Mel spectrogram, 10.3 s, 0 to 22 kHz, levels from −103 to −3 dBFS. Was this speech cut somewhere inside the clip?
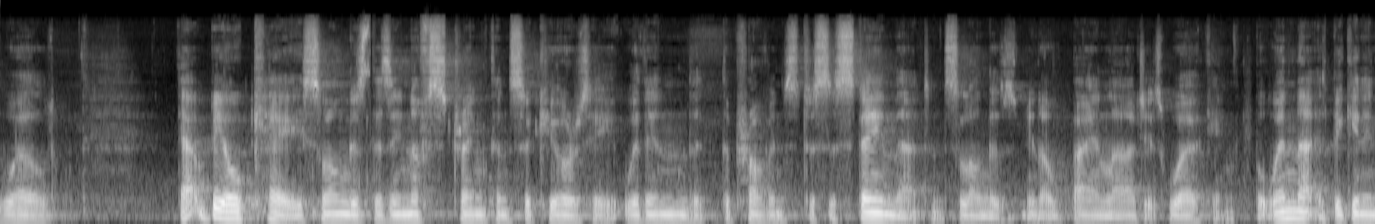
yes; 1 cut; at 9.4 s

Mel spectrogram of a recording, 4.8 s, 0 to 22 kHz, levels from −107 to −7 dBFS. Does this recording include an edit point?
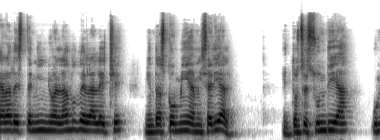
no; 0 cuts

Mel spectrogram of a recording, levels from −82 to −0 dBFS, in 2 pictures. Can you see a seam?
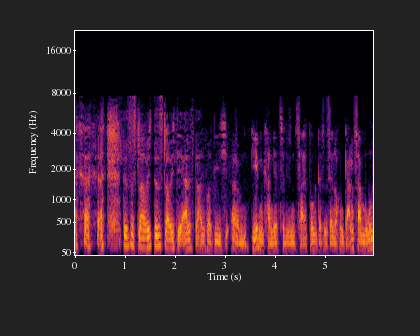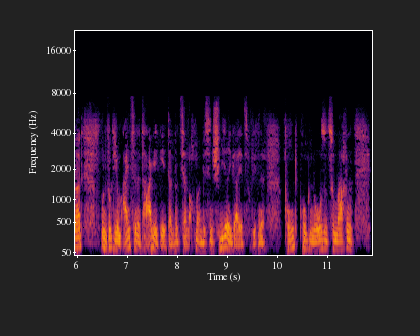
yes; 1 cut; at 6.6 s

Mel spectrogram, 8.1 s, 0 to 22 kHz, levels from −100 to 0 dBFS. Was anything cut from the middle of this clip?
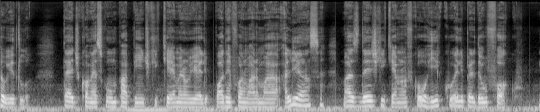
no; 0 cuts

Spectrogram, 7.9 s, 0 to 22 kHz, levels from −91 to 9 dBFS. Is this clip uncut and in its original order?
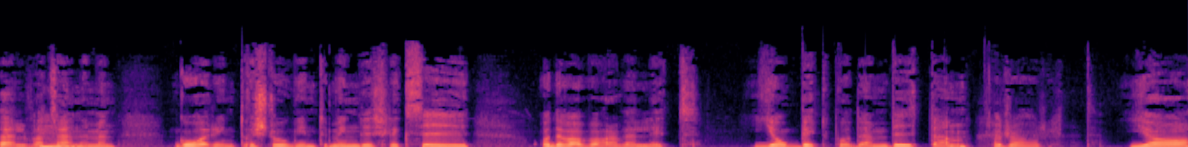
no; 3 cuts; at 1.2 s, 1.6 s, 4.1 s

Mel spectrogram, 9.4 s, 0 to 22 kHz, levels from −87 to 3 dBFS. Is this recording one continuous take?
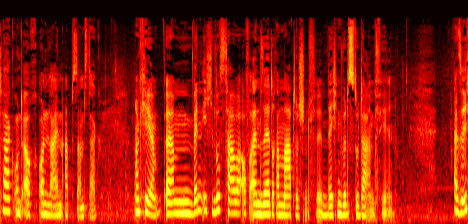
yes; 0 cuts

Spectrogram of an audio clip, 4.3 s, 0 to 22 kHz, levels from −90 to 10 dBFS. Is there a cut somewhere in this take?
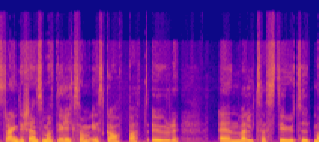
no; 0 cuts

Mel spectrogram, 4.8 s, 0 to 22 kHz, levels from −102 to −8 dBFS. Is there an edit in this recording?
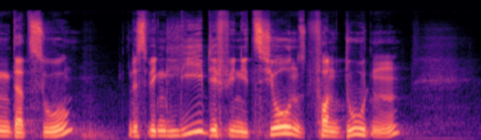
yes; 3 cuts; at 2.1 s, 3.0 s, 3.4 s

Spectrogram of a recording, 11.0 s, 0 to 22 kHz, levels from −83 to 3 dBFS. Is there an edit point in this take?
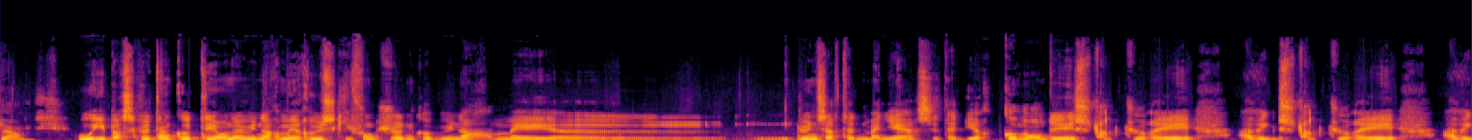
yes; 2 cuts; at 6.0 s, 9.6 s

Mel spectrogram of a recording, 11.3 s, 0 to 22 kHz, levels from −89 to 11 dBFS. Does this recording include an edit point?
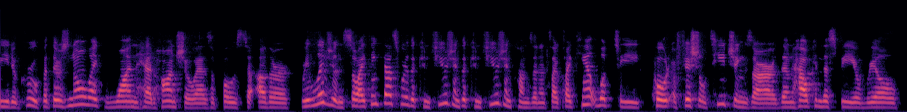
yes; 5 cuts; at 3.7 s, 5.8 s, 7.0 s, 7.7 s, 8.1 s

